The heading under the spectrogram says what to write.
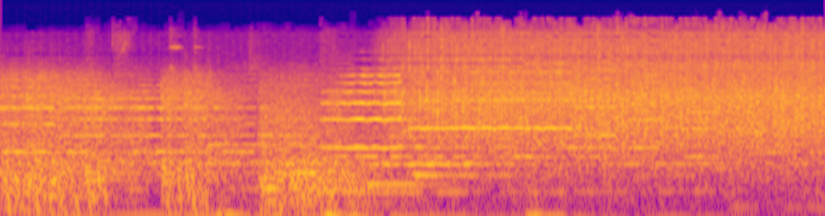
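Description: An audience applauds steadily and loudly for the whole stretch after a three-person acting performance on the stage show The Birth of an Actor (演员诞生), a dense wash of clapping with sustained musical tones ringing underneath.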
